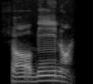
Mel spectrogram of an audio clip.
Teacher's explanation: দন্ত স এর উচ্চারণ হয় তালব্য স এর মতো, তাই এখানে স হয়েছে।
